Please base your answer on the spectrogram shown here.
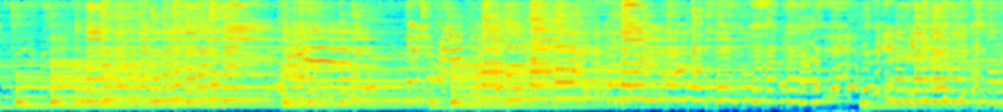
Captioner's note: sounds and laughter of the playing children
